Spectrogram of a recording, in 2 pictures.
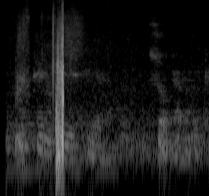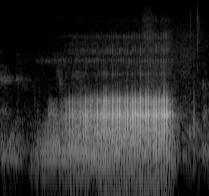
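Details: Large Dogue de Bordeaux sleeping with mouth open, quiet room, a brief knock, then a loud rattling snore of about two seconds; snoring.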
